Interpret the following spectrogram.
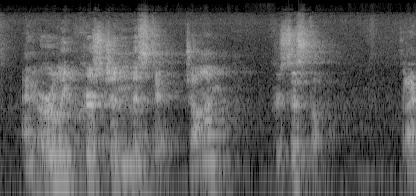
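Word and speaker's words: Chrysostom: message he quotes an early Christian Mystic John cistem did I pronounce that right I did okay John cistem and in this quote the Pope says no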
